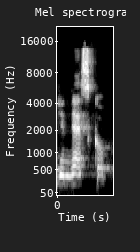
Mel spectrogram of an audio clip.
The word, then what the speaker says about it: Ionesco: That's the pronunciation, Ionesco.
